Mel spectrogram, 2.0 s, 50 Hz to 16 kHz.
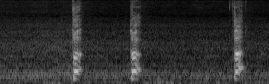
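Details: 23-year-old woman with Tourette syndrome; a vocal noise occurs mid-sentence; vocal tic (Tourette syndrome).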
